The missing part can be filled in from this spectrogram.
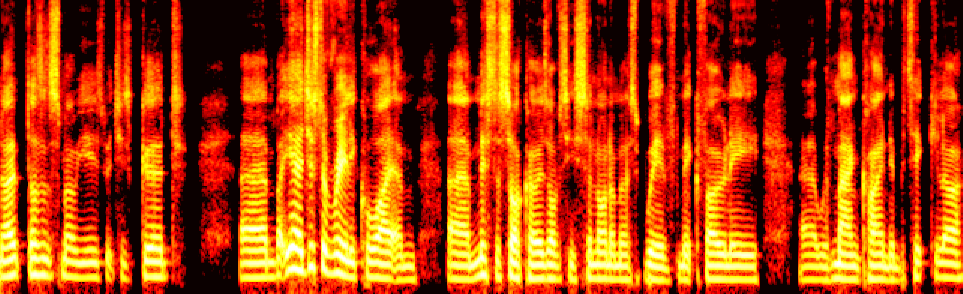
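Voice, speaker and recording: A man with a British accent speaks at a moderate pace in a dark, mellow tone, with medium pitch, ordinary pitch variation and big swings in loudness. The recording is very clean with a silent background, and the sound is dry and close with no echo. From UK. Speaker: wrestling collector, YouTuber. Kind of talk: casual show-and-tell vlog. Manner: hesitant, many fillers.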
